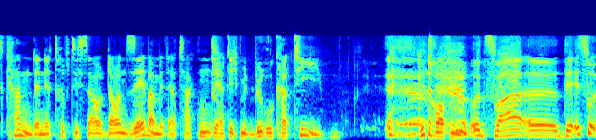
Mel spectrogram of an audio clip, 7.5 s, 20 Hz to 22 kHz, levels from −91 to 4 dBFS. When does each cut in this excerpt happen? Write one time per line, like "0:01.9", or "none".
0:02.6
